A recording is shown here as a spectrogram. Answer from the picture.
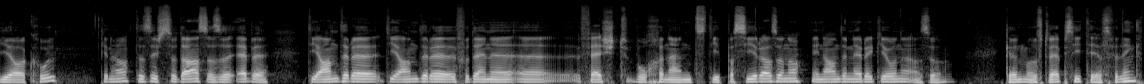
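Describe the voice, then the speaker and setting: At a medium pitch and a moderate pace, a man speaks with a dark, mellow tone, fairly even intonation and very even loudness, in a dry, close sound with no echo and a quiet background. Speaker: podcast co-host. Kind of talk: casual chat.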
